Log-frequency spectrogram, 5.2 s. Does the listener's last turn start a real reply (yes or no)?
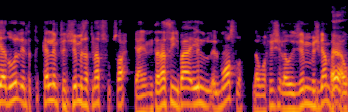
yes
